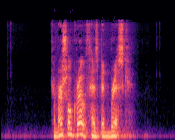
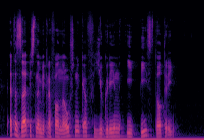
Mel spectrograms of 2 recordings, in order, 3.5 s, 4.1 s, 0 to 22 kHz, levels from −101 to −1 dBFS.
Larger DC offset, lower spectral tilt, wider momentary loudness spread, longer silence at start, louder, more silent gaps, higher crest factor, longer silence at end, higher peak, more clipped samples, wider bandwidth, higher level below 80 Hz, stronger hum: second, under 0.1% vs 0.2%; about the same, -4.5 dB/octave vs -4.5 dB/octave; about the same, 9 LU vs 11 LU; first, 1.05 s vs 0.2 s; first, -16 LUFS vs -49 LUFS; neither; about the same, 18 dB vs 20 dB; first, 0.9 s vs 0.6 s; first, -2 dBFS vs -30 dBFS; neither; second, 12.5 kHz vs 16 kHz; first, -48 dBFS vs -88 dBFS; neither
